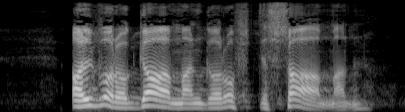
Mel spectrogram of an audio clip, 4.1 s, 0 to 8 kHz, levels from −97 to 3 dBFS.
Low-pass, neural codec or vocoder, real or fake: 7.2 kHz; none; real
